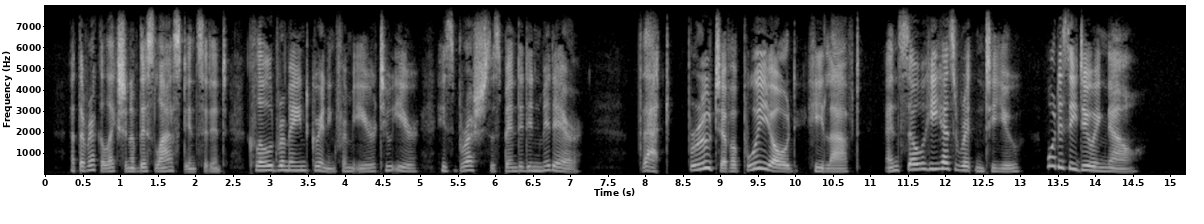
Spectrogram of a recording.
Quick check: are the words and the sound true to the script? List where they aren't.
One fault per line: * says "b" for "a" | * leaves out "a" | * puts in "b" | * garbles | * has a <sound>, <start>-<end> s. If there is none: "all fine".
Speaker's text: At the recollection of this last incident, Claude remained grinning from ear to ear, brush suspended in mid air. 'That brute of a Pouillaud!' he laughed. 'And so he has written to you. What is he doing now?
* puts in "his"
